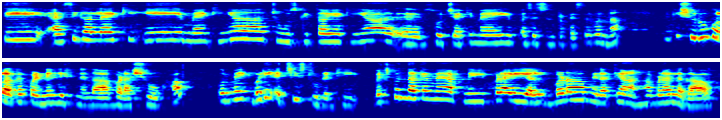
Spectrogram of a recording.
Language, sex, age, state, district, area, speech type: Dogri, female, 45-60, Jammu and Kashmir, Reasi, urban, spontaneous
